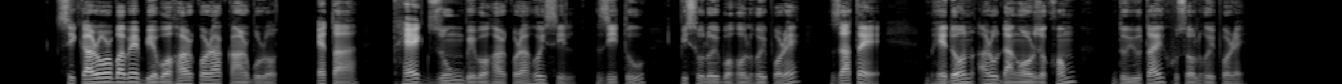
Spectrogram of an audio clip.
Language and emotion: Assamese, neutral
